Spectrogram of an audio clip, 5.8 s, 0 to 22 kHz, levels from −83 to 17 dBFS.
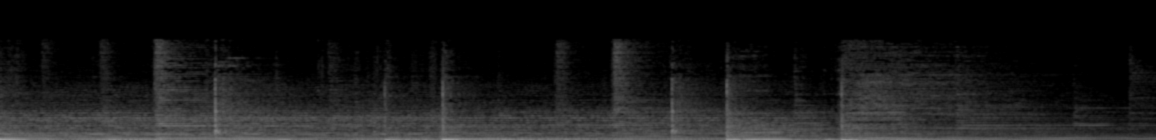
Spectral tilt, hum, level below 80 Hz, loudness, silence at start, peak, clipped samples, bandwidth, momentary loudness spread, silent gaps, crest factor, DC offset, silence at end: -5 dB/octave; none; -38 dBFS; -36 LUFS; 0 s; -16 dBFS; under 0.1%; 16 kHz; 14 LU; none; 20 dB; under 0.1%; 0 s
